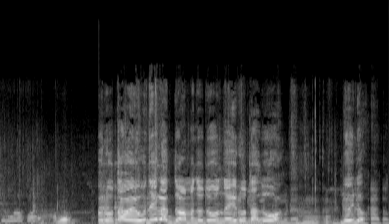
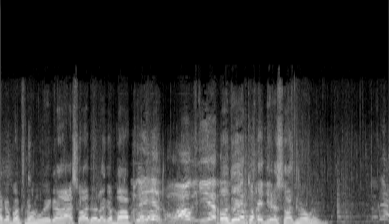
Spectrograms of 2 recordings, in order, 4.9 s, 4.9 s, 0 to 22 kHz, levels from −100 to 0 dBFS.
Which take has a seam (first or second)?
first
